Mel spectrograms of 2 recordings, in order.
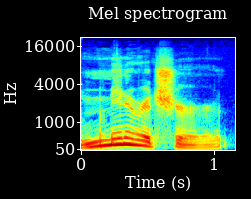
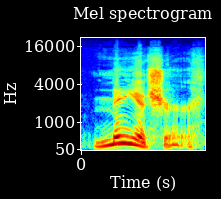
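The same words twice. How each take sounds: First: The word is said with extra r sounds. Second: The word is said without extra r sounds. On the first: The speaker calls it wrong. "I added in a few extra R's that first time" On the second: The speaker calls it right. "Let's try that again"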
